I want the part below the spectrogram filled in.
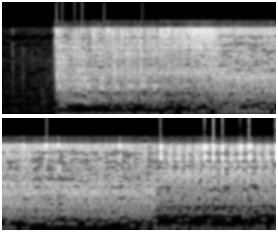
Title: Стук клапанів.avi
